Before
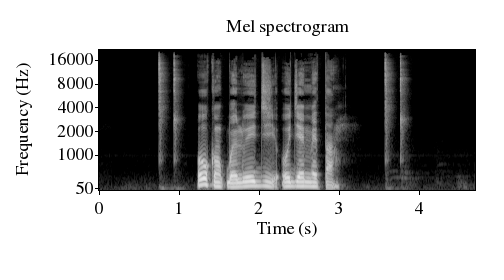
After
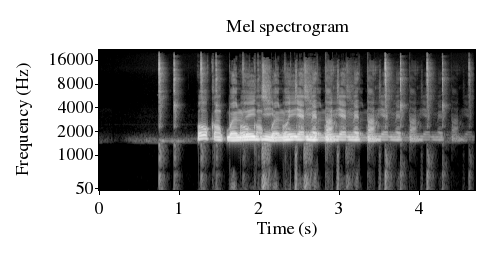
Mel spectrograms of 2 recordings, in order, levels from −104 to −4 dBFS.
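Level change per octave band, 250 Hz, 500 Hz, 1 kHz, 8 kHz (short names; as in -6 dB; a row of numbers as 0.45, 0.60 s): under -30 dB, under -25 dB, under -15 dB, +5.5 dB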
